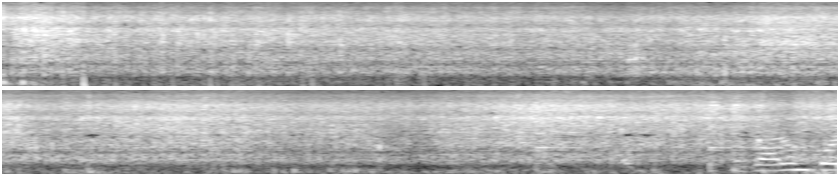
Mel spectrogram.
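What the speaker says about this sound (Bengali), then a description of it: "আমটা দিয়ে দিচ্ছি তেলের মধ্যে।" Mango pieces sizzle steadily in hot oil while a mango chutney cooks, a continuous close frying hiss that swells slightly and never stops.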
